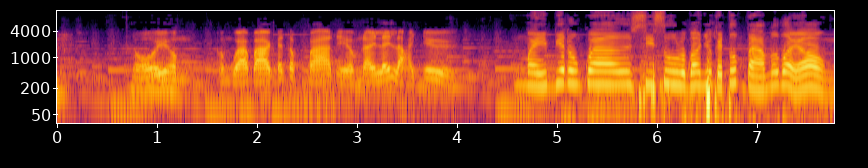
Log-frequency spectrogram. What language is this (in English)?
Vietnamese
